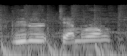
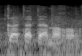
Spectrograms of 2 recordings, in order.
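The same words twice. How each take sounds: First: The word is said with a mangled anglicized pronunciation. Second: The word is said with native German pronunciation. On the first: The speaker calls it wrong. "the way he pronounces it" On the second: The speaker calls it right. "it's Götterdämmerung"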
